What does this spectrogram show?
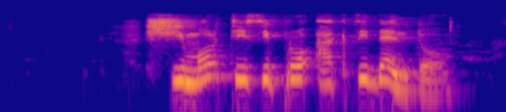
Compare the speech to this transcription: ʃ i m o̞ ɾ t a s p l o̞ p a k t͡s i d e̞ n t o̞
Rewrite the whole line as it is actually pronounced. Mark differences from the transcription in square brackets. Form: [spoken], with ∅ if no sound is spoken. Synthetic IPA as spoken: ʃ i m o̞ ɾ t [i] s p [ɾ] o̞ [ʔ] a k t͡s i d e̞ n t o̞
